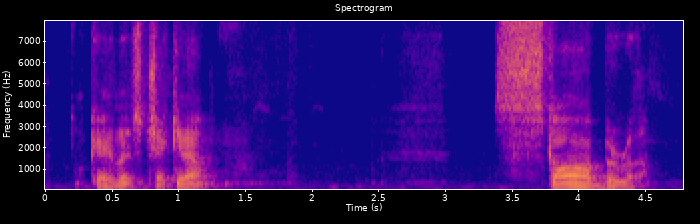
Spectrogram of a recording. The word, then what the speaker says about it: Scarborough: let's check it out scarborough scarborough so the ending of the word g b-o-r-o-u-g-h it's not borrow or borrow it's often just reduced really simply down to one syllable of bruh so scarborough scarborough some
